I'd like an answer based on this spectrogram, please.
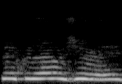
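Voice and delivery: put-on, very high elderly man voice. Telling listeners about being their age, in a put-on old man voice. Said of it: "That's my old man voice".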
